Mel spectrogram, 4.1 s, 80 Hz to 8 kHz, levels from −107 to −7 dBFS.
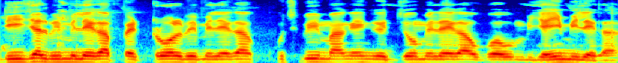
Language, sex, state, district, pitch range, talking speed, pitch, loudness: Hindi, male, Uttar Pradesh, Deoria, 135-145 Hz, 205 wpm, 140 Hz, -18 LUFS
